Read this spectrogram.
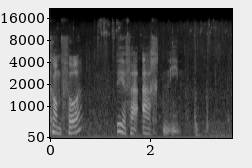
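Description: A woman speaks calmly and firmly, heard through game audio.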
